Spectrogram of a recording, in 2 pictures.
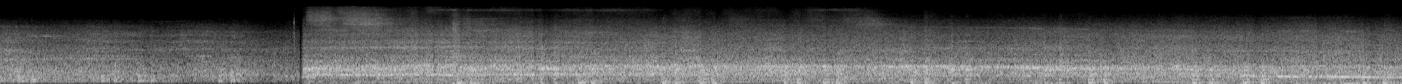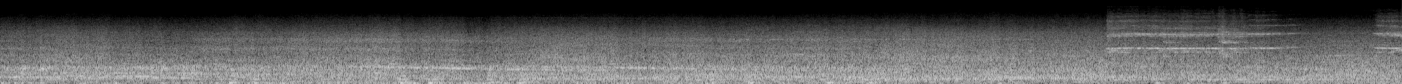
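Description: E231-500 series electric commuter train pulling out of a station past the platform, the cars rolling by close with the steady hum and gliding tones of its electric drive. A thin high wheel squeal comes in near the end.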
